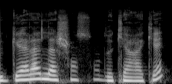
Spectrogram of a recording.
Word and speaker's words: Caraquet: Puis elle a été finaliste des concours prestigieux tels que le gala de la chanson de Karaquet. Je sais pas si je prononce bien caraquet. C'est ça. Oui.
